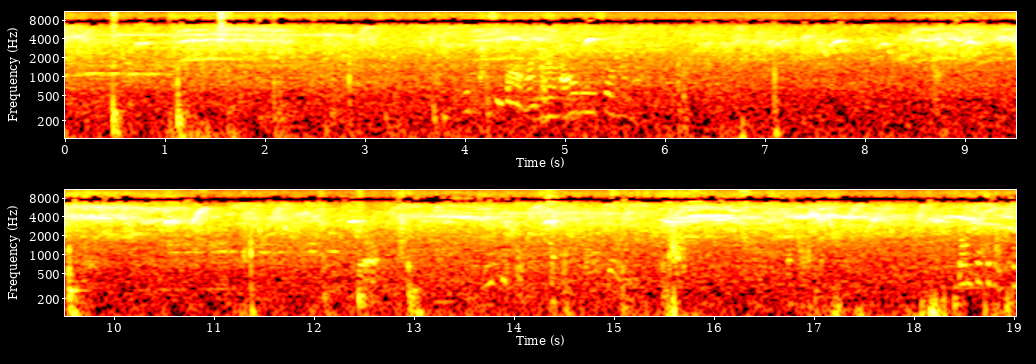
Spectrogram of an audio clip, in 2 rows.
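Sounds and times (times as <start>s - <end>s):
small birds chirping: 0.0s - 19.0s
soft knocks: 9.5s - 10.0s.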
